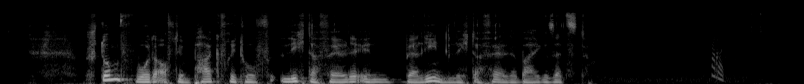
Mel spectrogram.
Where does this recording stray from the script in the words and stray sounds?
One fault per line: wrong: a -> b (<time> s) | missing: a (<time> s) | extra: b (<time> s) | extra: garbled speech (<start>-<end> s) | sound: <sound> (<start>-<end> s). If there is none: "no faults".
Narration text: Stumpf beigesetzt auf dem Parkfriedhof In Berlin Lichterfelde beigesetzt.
wrong: beigesetzt -> wurde (1.4 s)
extra: Lichterfelde (2.8 s)
sound: chirp (7.1-7.3 s)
